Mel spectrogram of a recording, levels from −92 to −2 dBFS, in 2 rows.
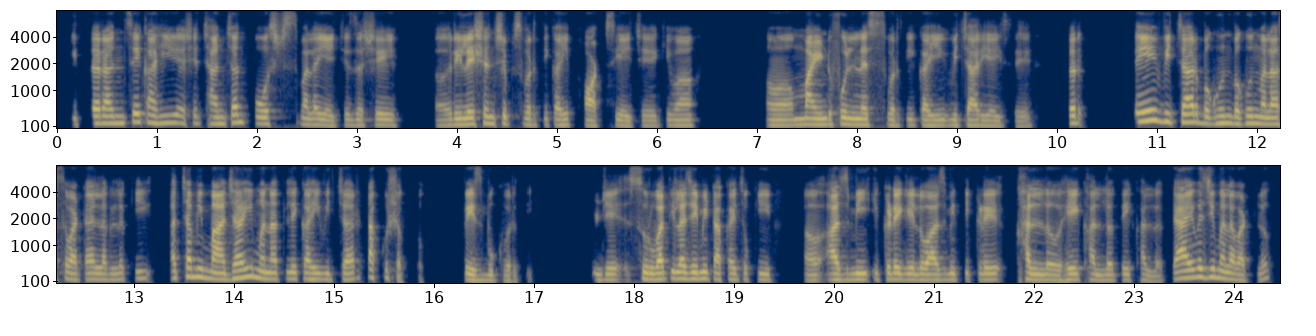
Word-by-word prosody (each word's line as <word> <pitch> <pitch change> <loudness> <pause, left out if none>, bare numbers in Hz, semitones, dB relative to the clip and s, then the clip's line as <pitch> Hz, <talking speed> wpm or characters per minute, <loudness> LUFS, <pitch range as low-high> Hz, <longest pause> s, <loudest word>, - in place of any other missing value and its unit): इतरांचे 180 +5 +1
काही 190 -2 -2
असे 180 0 -5
छान-छान 170 +4 0
पोस्ट्स 165 0 -3
मला 150 -2 -2
यायचे, 135 -1 -1
जसे 135 +1 -3 0.5
अ, 130 - -7
रिलेशनशिप्सवरती 155 -1 +1
काही 140 0 -2 0.2
थॉट्स 130 +2 -3
यायचे 125 0 -6
किंवा 130 -1 -4 0.8
अ, 135 - -6 0.2
माइंडफुलनेसवरती 145 -2 +1
काही 130 0 -1
विचार 130 0 -2
यायचे, 120 -2 -7 0.4
तर 185 0 +3 0.6
ते 240 +3 +8
विचार 210 -1 +4
बघून-बघून 180 +1 -1
मला 160 -1 +3
असं 160 +1 -1
वाटायला 150 0 0
लागलं, 145 +1 -4
की 170 +3 -9 0.2
अच्छा, 180 +5 +2
मी 215 -1 +1
माझ्याही 180 +4 +5
मनातले 165 -4 +1
काही 155 -1 +2
विचार 150 +2 -3
टाकू - - 0
शकतो - - -10 0.4
Facebookवरती. 130 -3 -1 0.6
म्हणजे 140 0 -2
सुरुवातीला 160 +1 +4
जे 165 0 +4
मी 170 +1 +1
टाकायचो, 150 0 -1
की 145 -1 -5 0.3
अ, 135 - -6 0.2
आज 145 -1 +4
मी 150 0 +2
इकडे 155 0 +4
गेलो, 145 0 +2
आज 140 0 +2
मी 150 - -3
तिकडे 150 0 0 0.2
खाल्लं, 140 -4 +1
हे 145 +2 +3
खाल्लं, 135 -2 -3
ते 140 - -3
खाल्लं. 125 -5 -9
त्याऐवजी 195 +5 +4
मला 160 -3 +2
वाटलं, 140 +3 -5
150 Hz, 145 wpm, -24 LUFS, 135-170 Hz, 0.8 s, ते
